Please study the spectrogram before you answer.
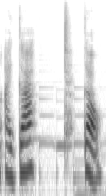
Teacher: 那么在英文中呢，这两个 t 就混为一体了，这是一种连读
